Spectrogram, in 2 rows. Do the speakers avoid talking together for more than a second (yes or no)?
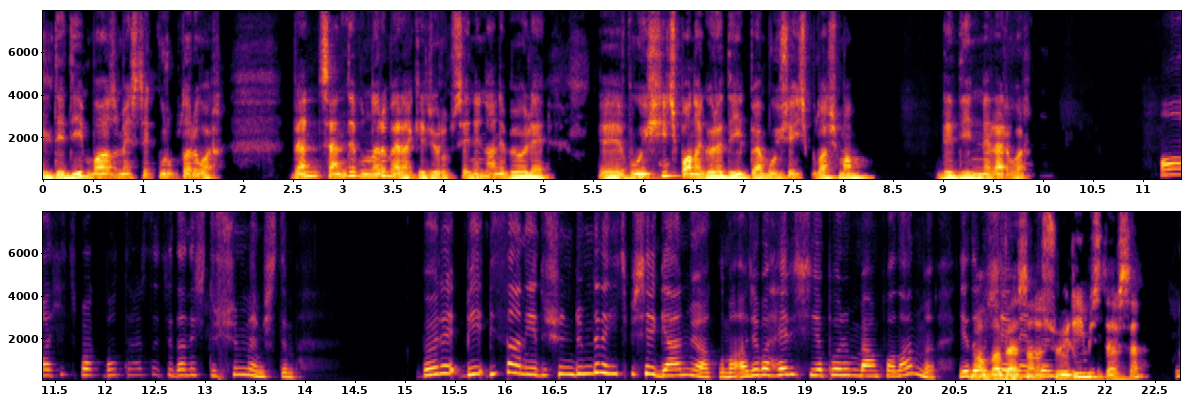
no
